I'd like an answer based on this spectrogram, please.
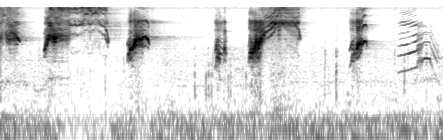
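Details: A baby monkey cries loudly while begging its mother for milk after she refuses it. Harsh, high, noisy shrieks come in about five short bursts, and a faint chirping trill follows at the end.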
